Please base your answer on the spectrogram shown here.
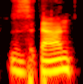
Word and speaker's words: Zidane: like the antithesis of Zidane, who I now call him Zidane. The proper way to pronounce it's more like a French name.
